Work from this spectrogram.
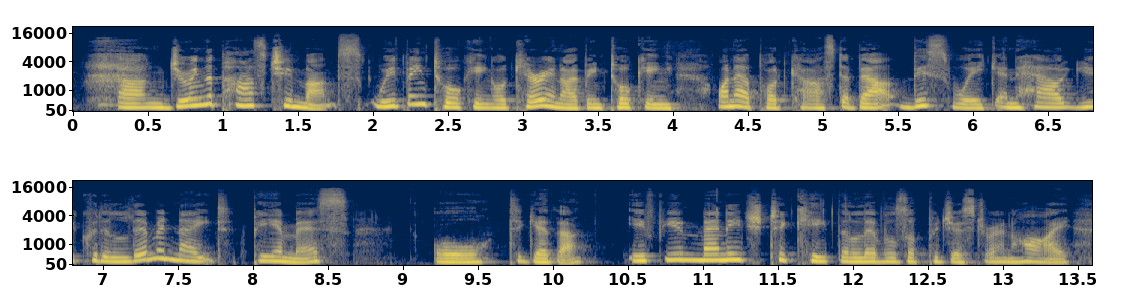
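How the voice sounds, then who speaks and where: Somewhat breathy speech with an Australian accent comes through at very even loudness on a very clean recording with a silent background. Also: woman, medium pitch for a woman, lively intonation, moderate pace. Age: 50s. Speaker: podcast host, women's cycle coach. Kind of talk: casual chat. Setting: studio.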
